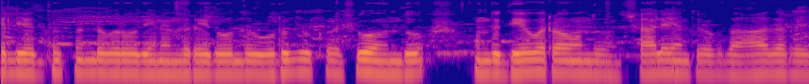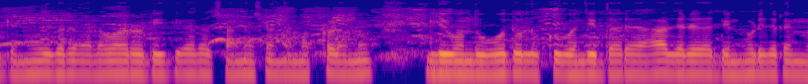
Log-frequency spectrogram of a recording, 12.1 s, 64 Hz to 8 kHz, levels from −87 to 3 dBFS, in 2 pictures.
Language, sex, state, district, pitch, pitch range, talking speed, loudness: Kannada, male, Karnataka, Chamarajanagar, 120 Hz, 120-125 Hz, 125 wpm, -33 LUFS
